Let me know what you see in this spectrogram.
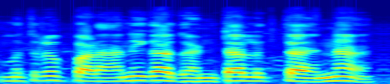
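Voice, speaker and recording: A man's voice: high voice, fairly even intonation, moderate pace. A young man telling a rambling story in a casual street interview, acting out who said what and now and then raising his voice. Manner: rambling storyteller who acts out quoted dialogue, sometimes shouting.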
